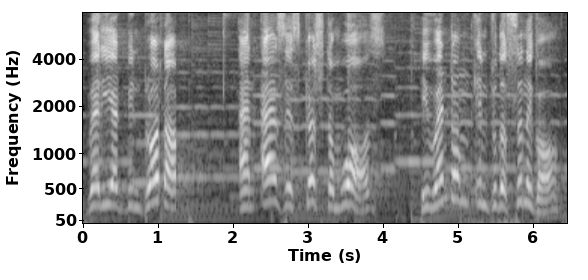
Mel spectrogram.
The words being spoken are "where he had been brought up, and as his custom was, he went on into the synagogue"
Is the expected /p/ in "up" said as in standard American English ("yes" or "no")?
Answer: yes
